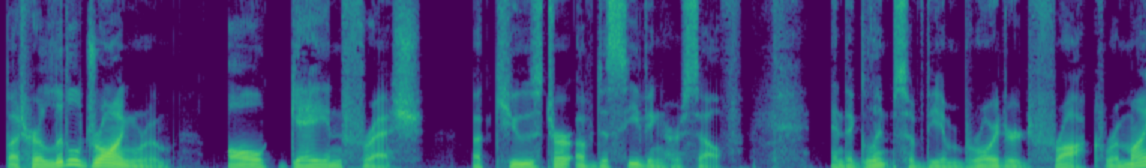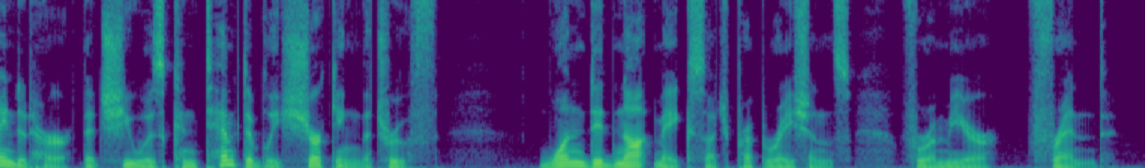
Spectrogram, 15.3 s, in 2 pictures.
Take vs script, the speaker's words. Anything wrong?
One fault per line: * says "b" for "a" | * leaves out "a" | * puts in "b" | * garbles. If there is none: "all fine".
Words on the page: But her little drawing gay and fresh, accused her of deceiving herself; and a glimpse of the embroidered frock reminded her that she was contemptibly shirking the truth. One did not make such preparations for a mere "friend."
* puts in "room all"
